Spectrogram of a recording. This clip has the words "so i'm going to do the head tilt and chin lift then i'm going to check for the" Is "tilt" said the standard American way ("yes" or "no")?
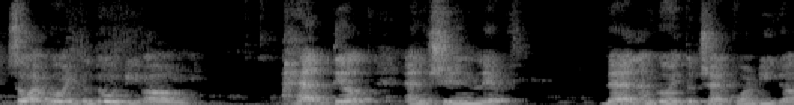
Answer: yes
